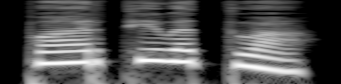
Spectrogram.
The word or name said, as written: ಪೃಥ್ವೀಧವ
